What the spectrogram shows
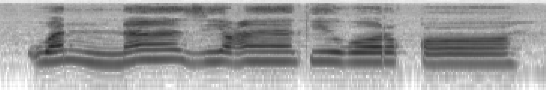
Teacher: Pada ayat ini terdapat alif lam samsiyah, yaitu di mana alif lam tidak dibaca tapi melebur kepada huruf berikutnya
